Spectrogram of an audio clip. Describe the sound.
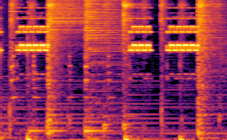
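An electronic telephone ringtone plays a bright, high melodic pattern that repeats several times over a low, thumping beat. It is loud and steady, with no voices.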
